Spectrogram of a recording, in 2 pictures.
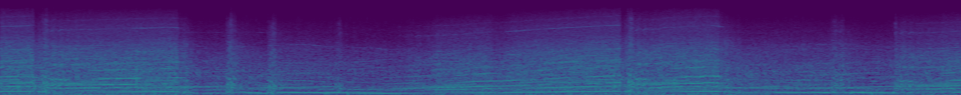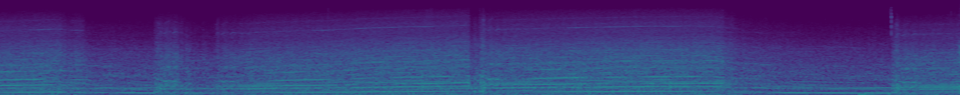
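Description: Porsche Supercup race car heard onboard at speed on a circuit in Hungary, a loud sustained engine howl rising and falling through repeated upshifts and braking downshifts for the whole lap section, with no talk.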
